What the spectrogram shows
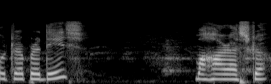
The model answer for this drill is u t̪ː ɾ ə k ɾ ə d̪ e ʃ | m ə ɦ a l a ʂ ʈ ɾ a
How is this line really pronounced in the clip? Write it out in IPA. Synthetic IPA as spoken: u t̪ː ɾ ə p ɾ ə d̪ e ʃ | m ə ɦ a ɾ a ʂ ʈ ɾ ə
